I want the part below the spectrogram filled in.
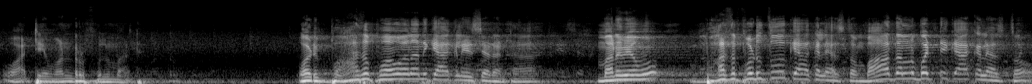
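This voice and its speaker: A man's voice: on the high side, long reverb tail, slight background noise. A man preaching a sermon as pastor, emphatic, calling out to the congregation for responses.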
